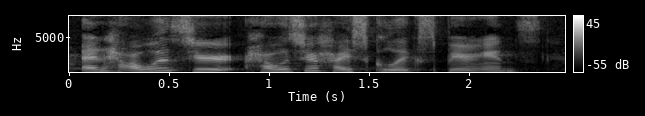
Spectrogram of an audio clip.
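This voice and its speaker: A woman's voice: fairly high pitch, expressive, brisk. A woman hosting a podcast, chatting casually and teasing her guest. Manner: teasing, friendly, laughs along. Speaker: podcast host, hairstylist. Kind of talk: casual chat.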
